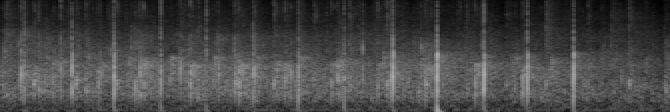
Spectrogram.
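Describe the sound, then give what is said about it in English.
An audience claps steadily in a sustained round of applause for the people who help plan these events, dense overlapping hand claps with a few sharper, louder claps standing out, no voices heard. “And if I give one more round of applause, it'd be for these guys that help plan these events because they're doing it for free, basically.”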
